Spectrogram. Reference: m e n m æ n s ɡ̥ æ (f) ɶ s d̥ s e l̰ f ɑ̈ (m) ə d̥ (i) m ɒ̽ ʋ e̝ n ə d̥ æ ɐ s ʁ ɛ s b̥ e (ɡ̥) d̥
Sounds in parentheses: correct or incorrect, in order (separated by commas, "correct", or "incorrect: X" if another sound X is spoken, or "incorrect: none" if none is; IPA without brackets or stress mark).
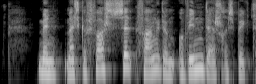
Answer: correct, incorrect: ŋ, incorrect: e, correct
